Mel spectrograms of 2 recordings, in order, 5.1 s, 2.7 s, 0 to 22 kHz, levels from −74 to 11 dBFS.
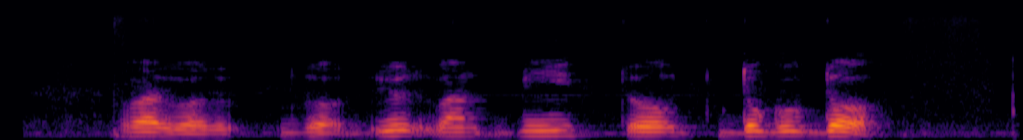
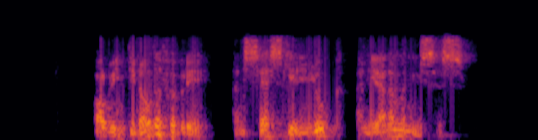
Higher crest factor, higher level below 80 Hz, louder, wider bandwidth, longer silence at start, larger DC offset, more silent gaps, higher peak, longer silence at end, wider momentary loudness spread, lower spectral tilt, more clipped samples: about the same, 20 dB vs 18 dB; second, -78 dBFS vs -42 dBFS; second, -26 LUFS vs -19 LUFS; first, 14 kHz vs 8.2 kHz; about the same, 0.6 s vs 0.5 s; neither; neither; second, -6 dBFS vs -2 dBFS; first, 0.7 s vs 0.35 s; first, 13 LU vs 5 LU; first, -8 dB/octave vs -4 dB/octave; neither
